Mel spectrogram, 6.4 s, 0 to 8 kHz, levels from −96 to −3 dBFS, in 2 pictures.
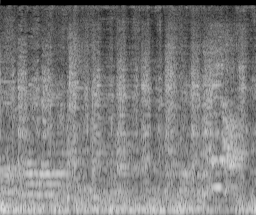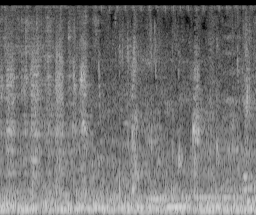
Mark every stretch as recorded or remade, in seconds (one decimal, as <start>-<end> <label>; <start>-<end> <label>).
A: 0.0-0.6 recorded; 0.6-4.4 remade; 4.4-6.4 recorded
